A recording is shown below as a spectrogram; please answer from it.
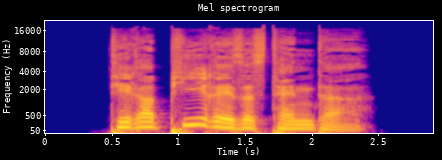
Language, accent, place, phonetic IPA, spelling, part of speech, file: German, Germany, Berlin, [teʁaˈpiːʁezɪsˌtɛntɐ], therapieresistenter, adjective, De-therapieresistenter.ogg
- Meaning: inflection of therapieresistent: 1. strong/mixed nominative masculine singular 2. strong genitive/dative feminine singular 3. strong genitive plural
